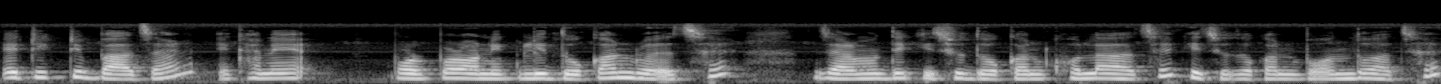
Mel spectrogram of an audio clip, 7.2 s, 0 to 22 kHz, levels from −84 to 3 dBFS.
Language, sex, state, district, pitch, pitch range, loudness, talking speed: Bengali, female, West Bengal, Jalpaiguri, 200 Hz, 185-215 Hz, -17 LUFS, 160 wpm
